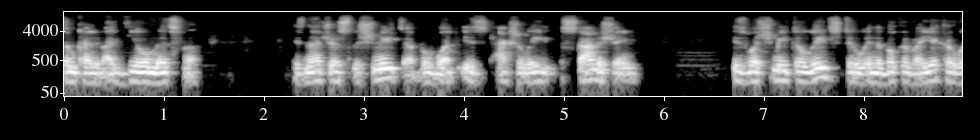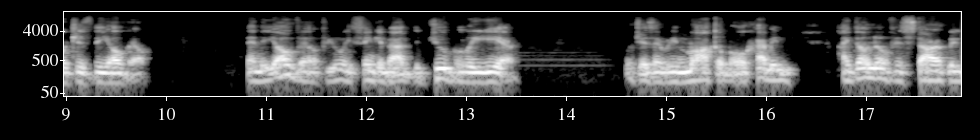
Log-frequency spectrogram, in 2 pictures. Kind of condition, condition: link, video call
